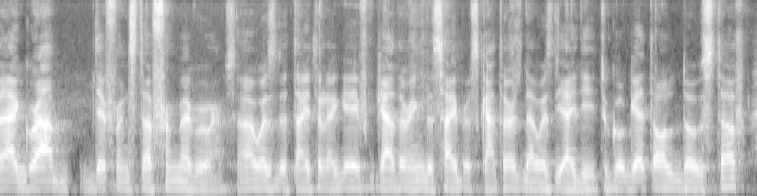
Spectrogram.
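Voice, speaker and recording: There is audible room echo as the speaker, with a French accent, talks at a fairly quick pace in a monotone, flat intonation. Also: man, very deep, low pitch for a man. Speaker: conference speaker on cybersecurity tooling. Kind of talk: conference talk. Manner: casual, hesitant with fillers.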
